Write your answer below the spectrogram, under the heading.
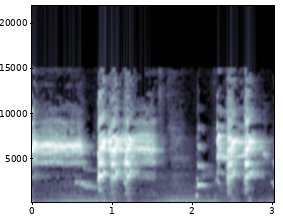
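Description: Rainbow lorikeet giving shrill, high, hissy screeches and chirps in two bursts separated by a short pause, with a quick sharp note between them.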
